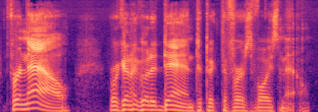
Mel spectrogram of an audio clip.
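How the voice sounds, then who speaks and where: A man's voice: mid-range voice, animated, brisk, no echo. A man hosting a call-in podcast in casual chat, wry and joking, often restarting mid-sentence. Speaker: podcast host.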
